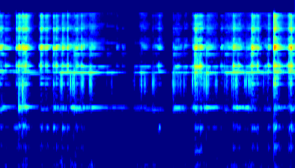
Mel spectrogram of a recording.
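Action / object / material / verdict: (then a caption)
shake / small metal jingle bells / metal / none. Two small hollow silver metal jingle bells on a cord are shaken and swung, giving bright, high jingling with quick tinkling bursts. The jingling thins to a near pause midway, then returns in louder, sharper clusters toward the end.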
